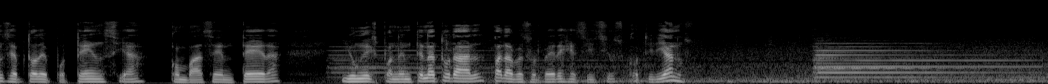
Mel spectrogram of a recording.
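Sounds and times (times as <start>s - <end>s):
speech: 0.0s - 7.0s
Big Ben clock bell strike at the British Parliament building in London: 3.3s - 6.8s, 8.1s - 10.4s.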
